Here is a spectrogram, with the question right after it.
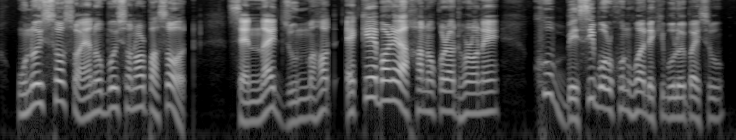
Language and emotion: Assamese, surprised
